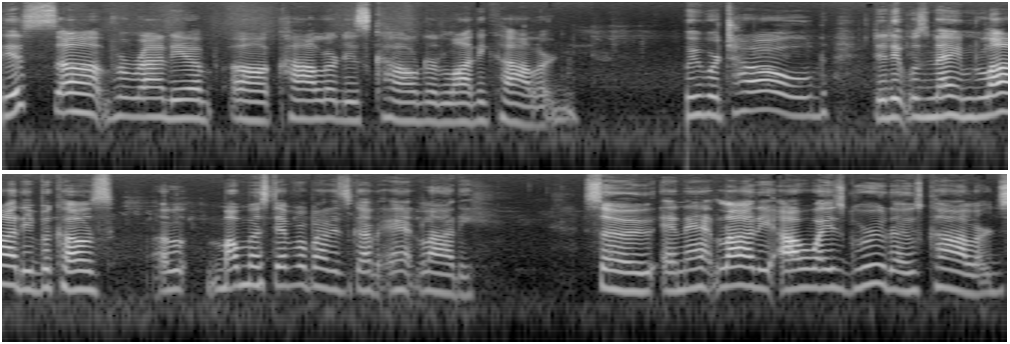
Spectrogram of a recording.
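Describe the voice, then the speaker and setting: Speaking at a moderate pace, a woman has an American accent. Her pitch is fairly high, and her intonation is fairly even. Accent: North Carolina Lumbee English. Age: 60s. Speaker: farmer. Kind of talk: casual explanation. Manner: halting.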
